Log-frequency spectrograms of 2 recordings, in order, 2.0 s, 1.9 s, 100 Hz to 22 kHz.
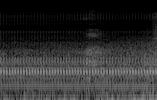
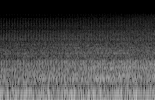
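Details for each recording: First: Chinese 2 kW air heater on a programmed timed start: the blower fan motor gives a humming whine with a quick flutter at startup, noisier than it should be. The motor is not yet fixed, and the owner says the noise calms down after startup. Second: Chinese 2 kW Webasto-style diesel air heater in low-speed hold mode: steady, even whoosh with a low hum and no rattle. The blower turns slower, so there is less airflow and less heat, though outlet temperature is barely lower.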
